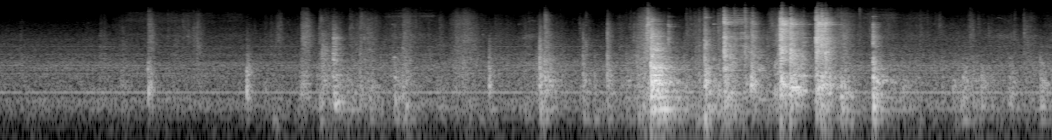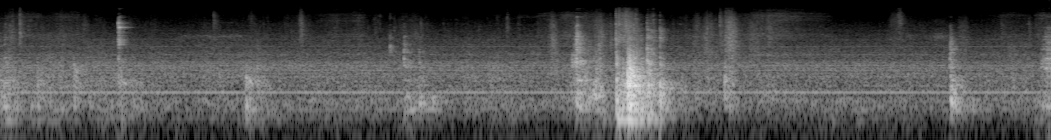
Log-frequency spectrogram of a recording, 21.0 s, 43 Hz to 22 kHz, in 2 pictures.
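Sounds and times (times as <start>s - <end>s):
tools clattering: 7.2s - 8.6s.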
